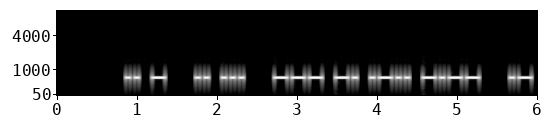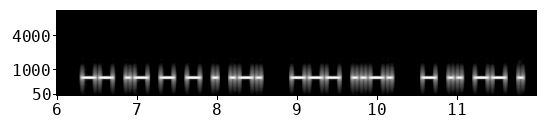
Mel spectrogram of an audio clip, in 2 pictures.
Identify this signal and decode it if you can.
Morse code, heard as a keyed tone, about 22 wpm, 700 Hz. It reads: IT IS ONLY A MATTER OF TIME
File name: Sentences with 9-Word Phrases - 22wpm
